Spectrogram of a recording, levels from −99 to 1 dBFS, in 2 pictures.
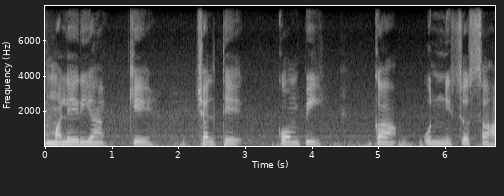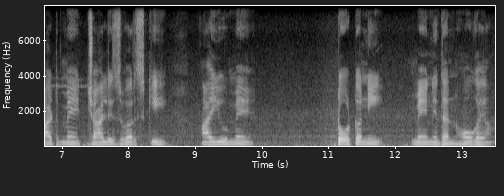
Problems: none marked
